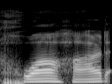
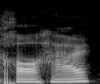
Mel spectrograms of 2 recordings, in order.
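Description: First: A w sound follows the initial kh. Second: No w sound follows the initial kh. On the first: This is a dialect form from Afghanistan. "you are saying" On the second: This is the standard form. "instead of saying"

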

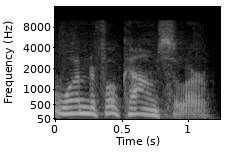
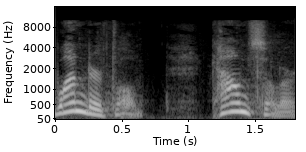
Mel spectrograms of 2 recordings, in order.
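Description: First: There is no pause after 'Wonderful'. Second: There is a pause after 'Wonderful'.

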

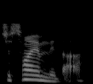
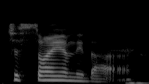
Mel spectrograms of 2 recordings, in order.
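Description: First: It is said at normal fast speed. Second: It is said slowly and carefully.

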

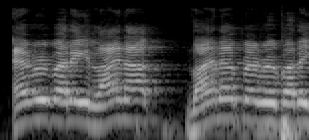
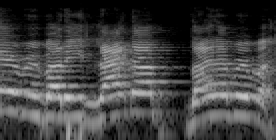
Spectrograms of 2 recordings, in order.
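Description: First: The pitch stays level throughout. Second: The pitch moves up and down. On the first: "I had to kind of keep it level when I was doing her voice" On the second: "originally, she was like"

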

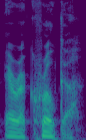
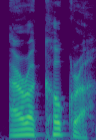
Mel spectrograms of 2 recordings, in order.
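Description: First: The R sound is moved to another position. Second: The R sound is in its usual position. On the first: The speaker calls it wrong. "putting the R in the wrong place" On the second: The speaker calls it right. "they have a pronunciation"

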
